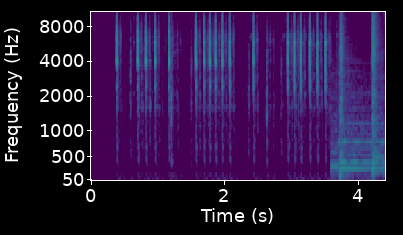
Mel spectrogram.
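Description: Quick, irregular clicks of keyboard typing in short bursts, then music with sustained notes coming in shortly before the end.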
